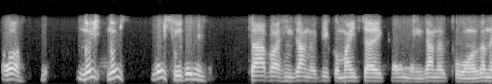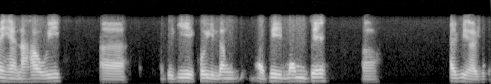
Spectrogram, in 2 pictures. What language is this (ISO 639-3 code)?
mni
